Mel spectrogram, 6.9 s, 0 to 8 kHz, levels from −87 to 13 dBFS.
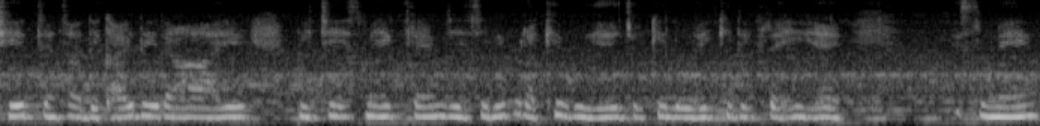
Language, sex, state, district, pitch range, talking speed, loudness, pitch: Kumaoni, male, Uttarakhand, Tehri Garhwal, 225-245 Hz, 205 wpm, -26 LUFS, 235 Hz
